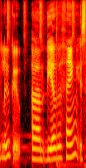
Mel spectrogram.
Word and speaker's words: Loogootee: hilariously pronounced lou goot obviously it's not lou goot but in my limited scope of knowledge that's the best i could come up with at the time so until the war has been fought over how to pronounce lugoot it's gonna be lugu um the other thing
